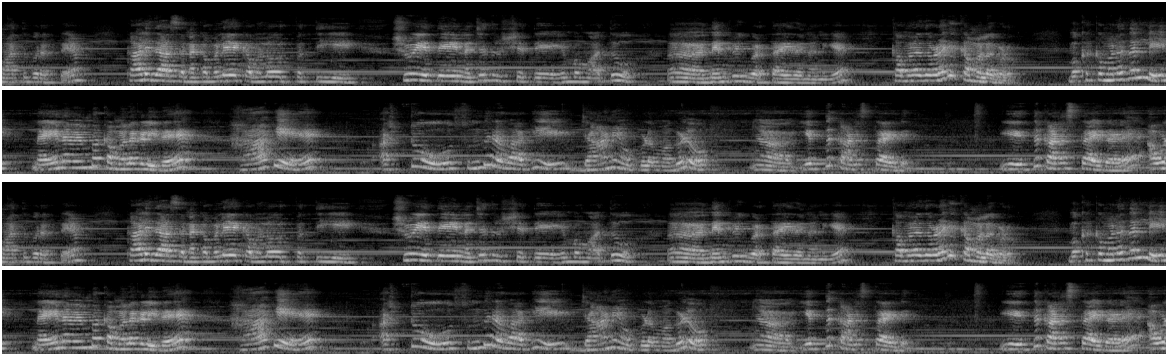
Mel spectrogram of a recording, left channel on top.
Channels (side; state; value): both; identical; correlation 1.00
